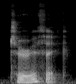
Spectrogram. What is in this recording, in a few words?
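"terrific", American English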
